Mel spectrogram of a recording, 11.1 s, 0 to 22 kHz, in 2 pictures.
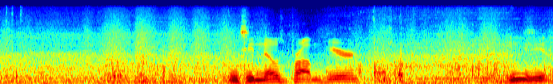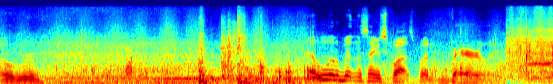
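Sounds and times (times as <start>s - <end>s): truck engine idling: 0.0s - 10.6s.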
